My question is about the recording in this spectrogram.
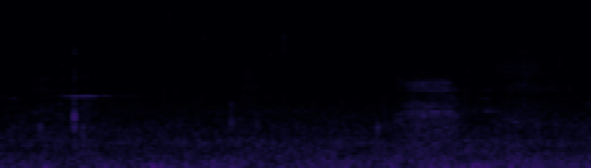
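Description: Near silence: faint outdoor background with one short, high, steady chirp about half a second in, and a few faint ticks.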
